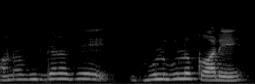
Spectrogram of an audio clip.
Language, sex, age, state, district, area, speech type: Bengali, female, 30-45, West Bengal, Uttar Dinajpur, urban, spontaneous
